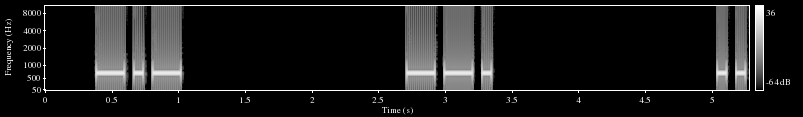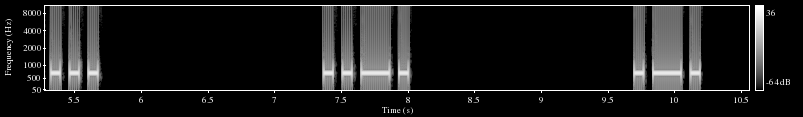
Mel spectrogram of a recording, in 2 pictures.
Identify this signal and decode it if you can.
Morse code, heard as a keyed tone, about 17 wpm, spaced as for 5 wpm, 700 Hz. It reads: KG5FR
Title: USA Call Signs - 6 Characters - 8x Character Spacing - 17wpm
